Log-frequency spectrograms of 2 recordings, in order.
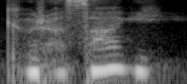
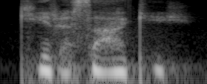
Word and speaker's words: Kisaragi: I searched for a bit and found out you could write oni and pronounce it kurasagi. Kirasagi, my bad.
